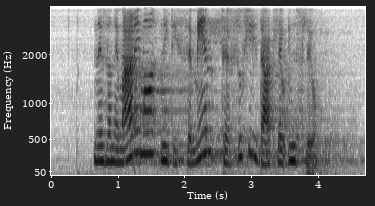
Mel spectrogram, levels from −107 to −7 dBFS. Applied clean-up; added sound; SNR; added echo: none; none; none; reverberation time 1.3 s.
